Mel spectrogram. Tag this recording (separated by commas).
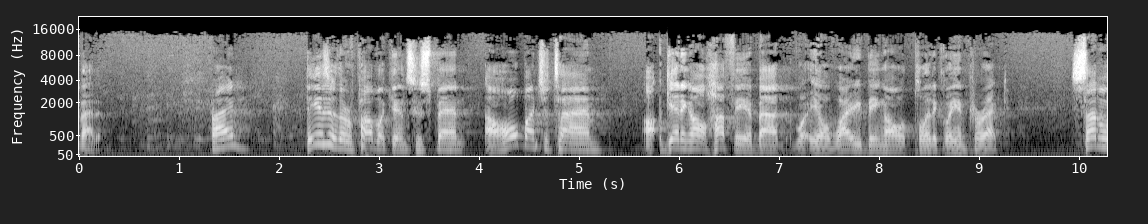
Speech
